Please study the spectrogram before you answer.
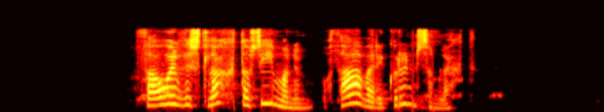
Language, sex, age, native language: Icelandic, female, 30-39, Icelandic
